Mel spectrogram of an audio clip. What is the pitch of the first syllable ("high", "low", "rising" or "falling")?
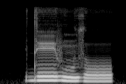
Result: high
